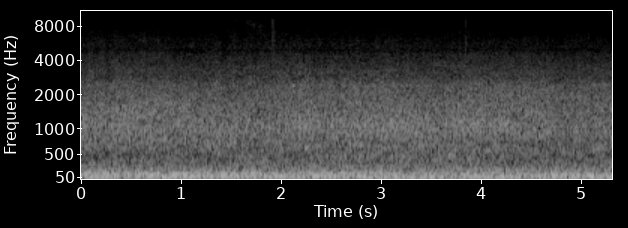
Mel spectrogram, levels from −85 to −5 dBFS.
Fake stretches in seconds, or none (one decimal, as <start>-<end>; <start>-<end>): 0.0-1.0; 4.2-5.3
